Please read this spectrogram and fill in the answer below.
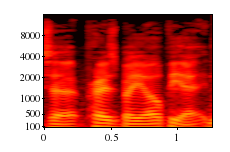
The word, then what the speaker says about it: presbyopia: So now, you do other studies as well, and another term that I have heard before is presbyopia.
